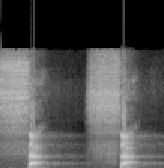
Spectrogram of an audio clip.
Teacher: Huruf sa ini adalah dhahru tarafil lisani wa atrafus sanayal ulya. Jadi ujung lidah menyentuh kepada ujung gigi seri atas kita.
